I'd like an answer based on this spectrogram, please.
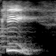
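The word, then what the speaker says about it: Cay: Key Perfect Day CoCo Key it's C ye it's Key C but it doesn't rhyme so it makes people uncomfortable Perfect Day Coco K yeah right that rhymes you say tomato I say the locals say key So Perfect Day St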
